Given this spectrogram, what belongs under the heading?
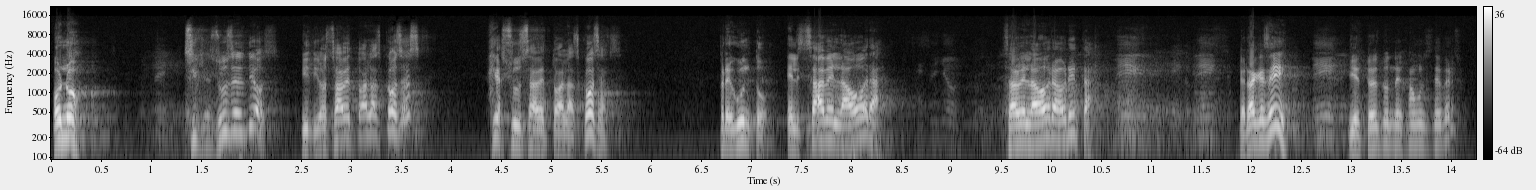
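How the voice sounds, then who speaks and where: A man preaching a sermon at a church convention, arguing with rhetorical questions and repetition, and building up to drawn-out shouts. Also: a little high, lively intonation, creaky. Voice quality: rises to loud, drawn-out shouting for emphasis. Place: large church convention hall. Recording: long reverb of a large hall.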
